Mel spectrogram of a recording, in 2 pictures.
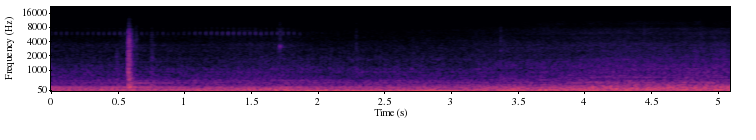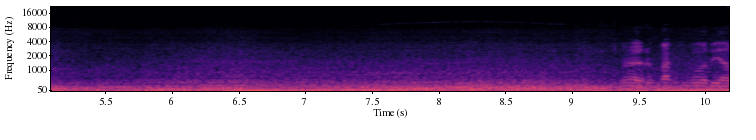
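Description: Tyres roll on a damp road surface.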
